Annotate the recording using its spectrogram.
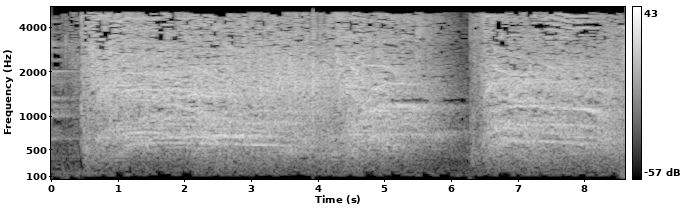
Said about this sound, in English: So let's take a moment and practice, shall we? When I raise this applause sign, you clap and cheer, all right? Here we go.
